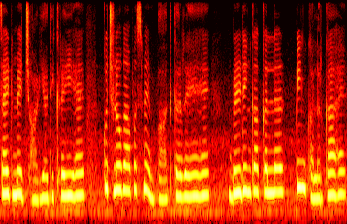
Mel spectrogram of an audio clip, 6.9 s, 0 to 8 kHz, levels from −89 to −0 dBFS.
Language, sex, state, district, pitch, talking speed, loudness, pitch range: Hindi, female, Himachal Pradesh, Shimla, 275 Hz, 180 wpm, -14 LUFS, 255-310 Hz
